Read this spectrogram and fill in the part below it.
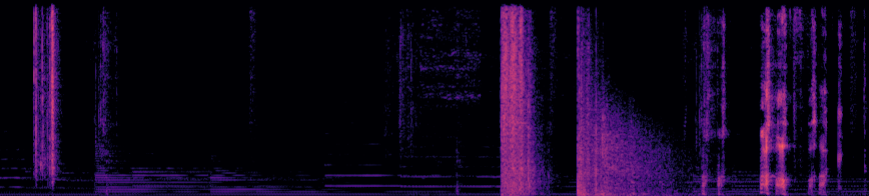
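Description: Loud bursts of gunfire around an exploding barrel in the sci-fi shooter Quasimorph, a heavy blast followed by a rattling volley and a few later sharp shots, over a droning game soundtrack.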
